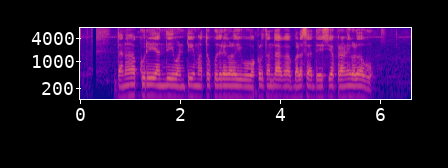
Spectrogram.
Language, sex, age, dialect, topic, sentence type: Kannada, male, 18-24, Northeastern, agriculture, statement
